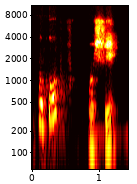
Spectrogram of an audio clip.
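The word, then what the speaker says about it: 副詞: Bacanya apa nih? Fukushi.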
